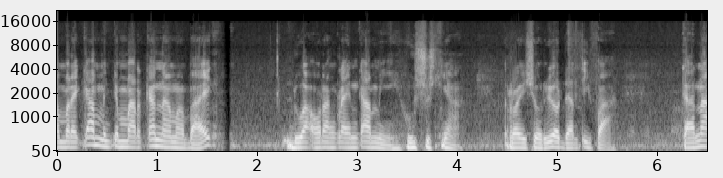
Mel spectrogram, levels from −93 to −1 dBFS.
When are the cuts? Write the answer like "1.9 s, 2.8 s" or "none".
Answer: none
